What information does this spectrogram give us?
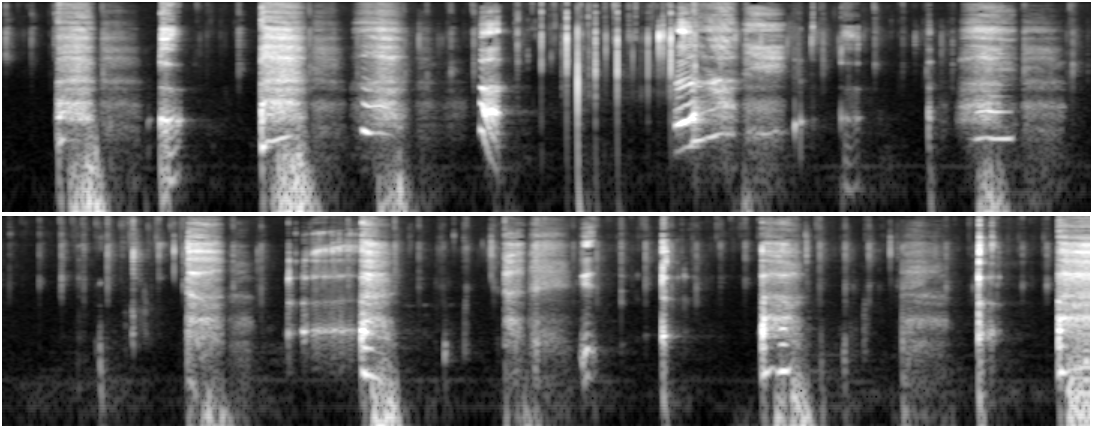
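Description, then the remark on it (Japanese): A series of repeated burps after gulping down a carbonated drink, some short and some drawn out, fairly loud, separated by brief pauses, with occasional groaning vocal sounds in between. “ゲップいっぱい出る。”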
